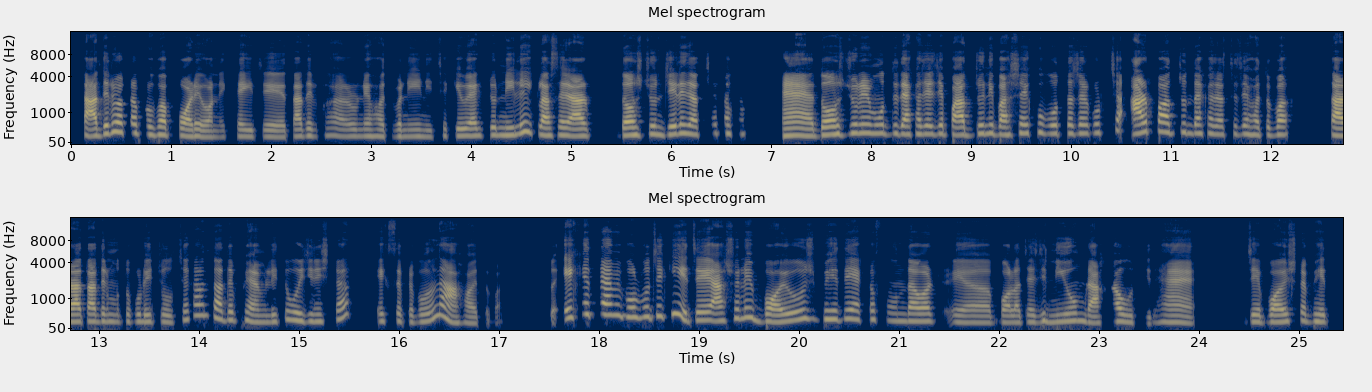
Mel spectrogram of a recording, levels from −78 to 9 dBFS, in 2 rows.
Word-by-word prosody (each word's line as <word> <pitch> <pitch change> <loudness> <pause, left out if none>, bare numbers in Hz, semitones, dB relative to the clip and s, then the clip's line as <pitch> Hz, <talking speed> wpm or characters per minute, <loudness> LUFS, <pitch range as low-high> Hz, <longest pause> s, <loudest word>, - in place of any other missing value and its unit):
তাদেরও 245 +11 +7
একটা 275 -2 -2
প্রভাব 220 -1 +1
পড়ে 185 0 +3
অনেকটাই 165 +2 -6
যে 175 0 -3 0.2
তাদের 185 0 0
কারণে 185 -1 -6
হয়তোবা 180 0 -6
নিয়ে 180 0 -6
নিচ্ছে 170 +3 -14
কেউ 195 0 -2
একজন 200 +2 -6
নিলেই 270 +8 0
ক্লাসের 210 -1 +4
আর 190 - +8 0.4
১০ 210 +1 +6
জন 240 -1 -2
জেনে 240 +3 +3
যাচ্ছে 230 +2 +1
তখন 240 -2 -8 0.4
হ্যাঁ 200 0 +7 0.2
দশজনের 250 +4 +2
মধ্যে 255 -1 -4
দেখা 235 +1 +1
যায় 240 -1 +1
যে 250 - +1
৫ 215 0 +7
জনই 255 0 -2
বাসায় 225 +4 0
খুব 280 -1 -5
অত্যাচার 255 +1 -3
করছে 275 0 -8 0.2
আর 260 - +11
৫ 295 -2 +7
জন 285 - -6
দেখা 255 0 -3
যাচ্ছে 225 +1 -5
যে 240 - -3
হয়তোবা 215 +1 -1 0.5
তারা 200 -1 +9
তাদের 200 0 +2
মতো 195 +1 -14
করেই 195 -1 -5
চলছে 185 +3 -9
কারণ 370 0 -3
তাদের 245 -4 +1
ফ্যামিলিতে 190 +2 -3
ওই 225 - +1
জিনিসটা 200 +6 -6 0.4
acceptable 200 0 -7
না - - +5 0.2
হয়তোবা। 160 -1 -9 0.5
তো - - -10 0.2
এক্ষেত্রে 405 +5 -1
আমি 380 -2 -5
বলব 320 0 -2
যে 350 - -1
কি? 425 - 0 0.2
যে 235 - +3 0.2
আসলেই 285 +6 -4
বয়স 220 +9 +1
ভেদে 260 0 -3
১ - - -31
টা 255 - -5
ফোন 220 -1 -12
দেওয়ার 210 0 +3 0.3
ইয়া 180 -1 -3 0.3
বলা 180 0 -1
যায় 185 -1 -7
যে 215 - -4
নিয়ম 210 +2 -3
রাখা 170 +4 -1
উচিত। 155 -3 -21
হ্যাঁ, 185 -2 +2 0.6
যে 195 - -2 0.2
বয়সটা 200 +3 0
ভেদ 195 -2 -4
215 Hz, 185 wpm, -23 LUFS, 190-255 Hz, 0.6 s, আর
